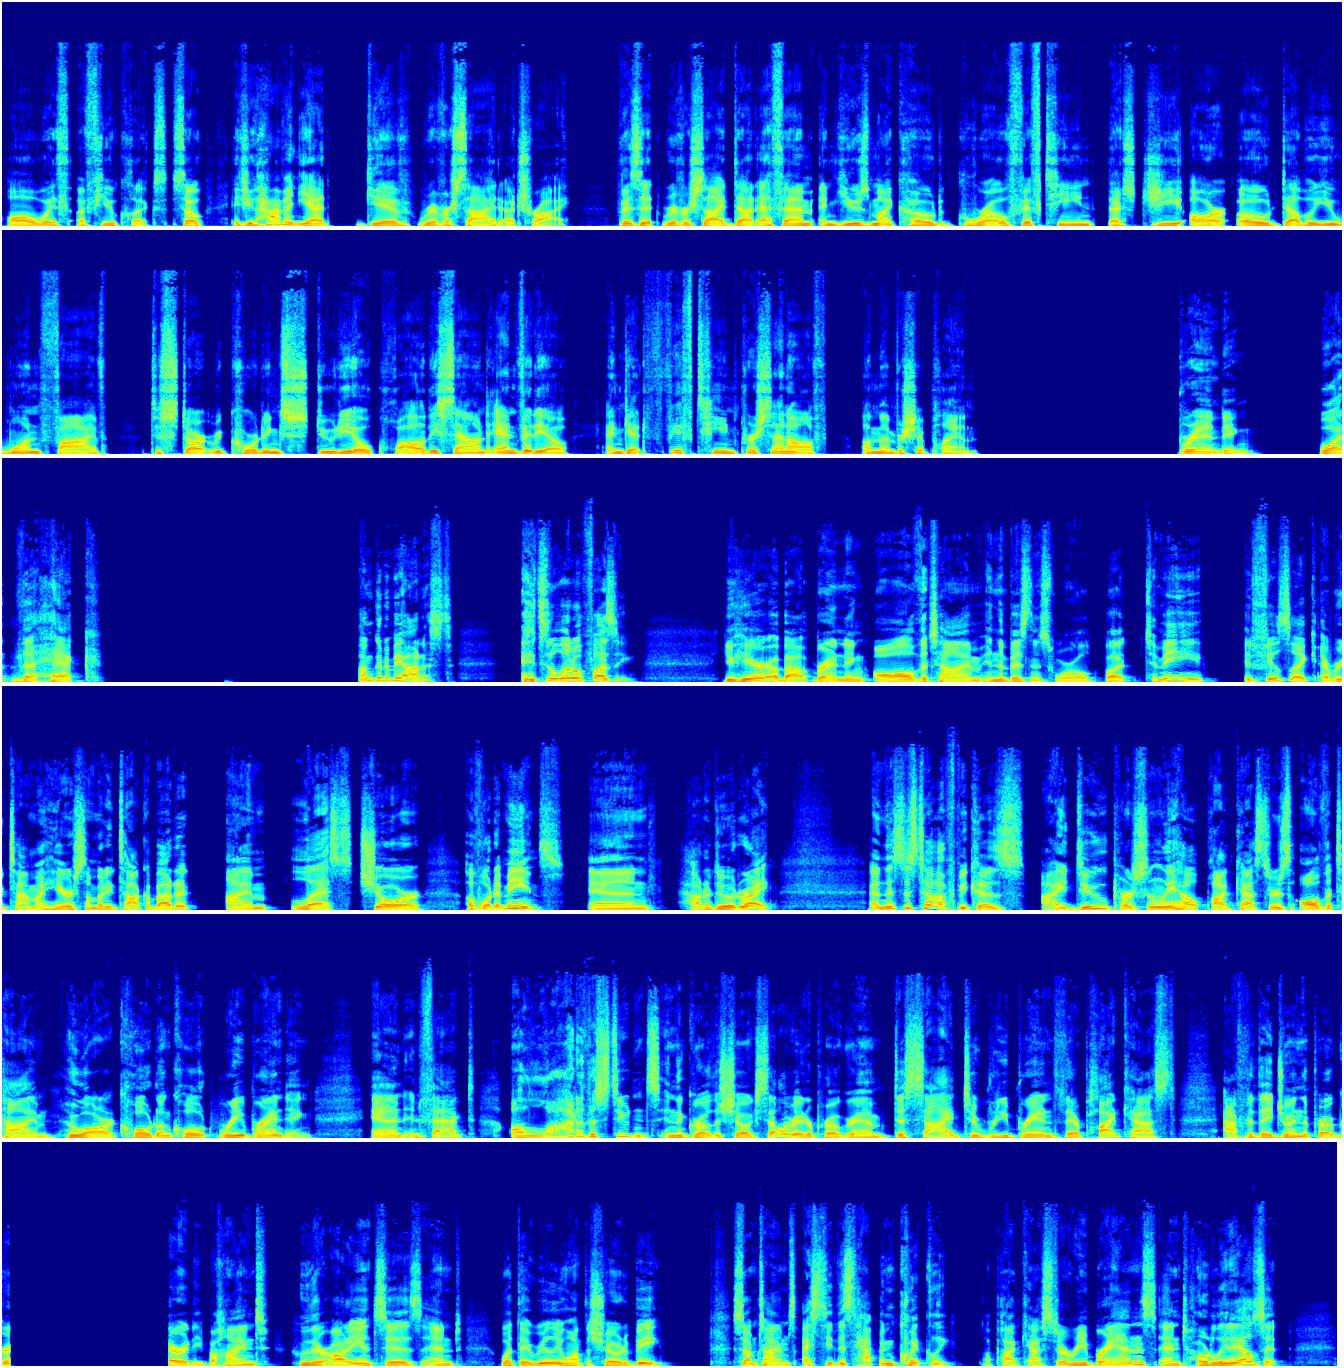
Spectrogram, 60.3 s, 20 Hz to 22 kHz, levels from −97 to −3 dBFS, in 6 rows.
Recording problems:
audio cutting out; at 21 s for 0.5 s and at 50 s for 1 s

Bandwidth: 18 kHz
